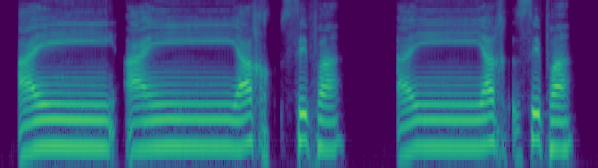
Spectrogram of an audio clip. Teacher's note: নুন সাকিনের পরে ইদগামে বা গুন্নার হরফ এসেছে, এই জন্য গুন্না সহ মিলাতে হবে। আই আইয়াখসিফা আইয়াখসিফা।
